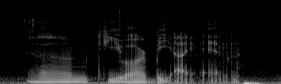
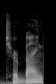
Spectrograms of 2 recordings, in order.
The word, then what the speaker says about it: turbine: I thought a turbine was like a hat thing, right? Turbine. Turbine versus turbine. American English it's pronounced as turbine, sounding like turban. But in British English, it's pronounced turbine.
